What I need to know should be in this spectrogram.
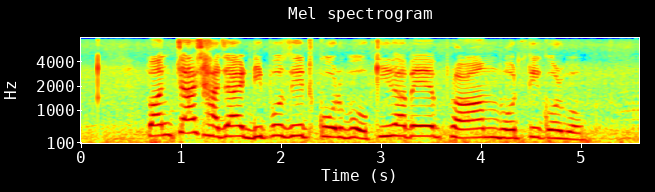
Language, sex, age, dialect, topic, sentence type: Bengali, female, 18-24, Rajbangshi, banking, question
